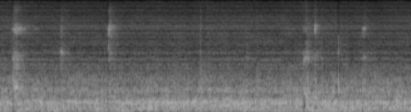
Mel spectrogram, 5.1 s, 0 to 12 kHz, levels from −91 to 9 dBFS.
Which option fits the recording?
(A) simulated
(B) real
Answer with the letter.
A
